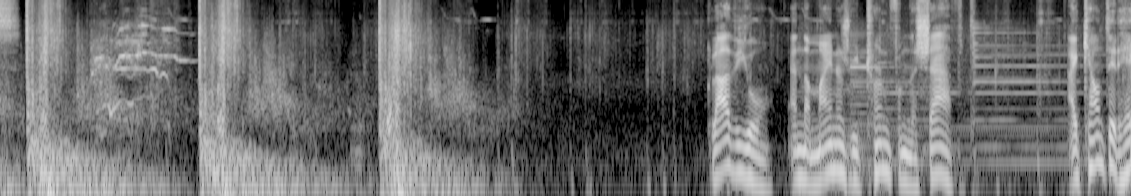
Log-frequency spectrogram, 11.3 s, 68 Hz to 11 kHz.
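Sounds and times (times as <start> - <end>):
gunshots fired down at injured horses: 0.0 - 1.3, 2.0 - 5.1
speech: 7.1 - 9.7, 10.7 - 11.3.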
